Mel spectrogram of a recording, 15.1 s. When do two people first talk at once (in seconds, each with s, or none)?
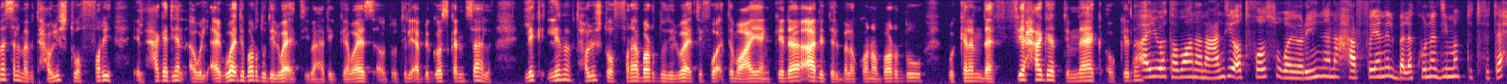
none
